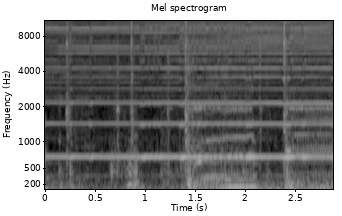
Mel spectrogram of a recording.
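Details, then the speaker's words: 1982 Mercedes 300SD W126 power seat during inspection, moved back, forward, up, down: short whirring motor bursts with clicks at direction changes; seat works correctly. "Okay, good. This seat is working correctly."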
